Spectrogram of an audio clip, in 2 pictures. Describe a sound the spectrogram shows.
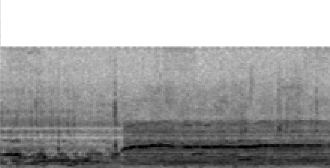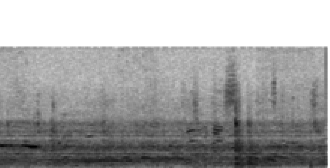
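A large crowd chatters and murmurs outdoors.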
